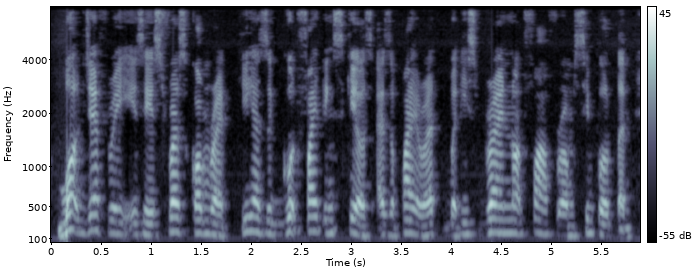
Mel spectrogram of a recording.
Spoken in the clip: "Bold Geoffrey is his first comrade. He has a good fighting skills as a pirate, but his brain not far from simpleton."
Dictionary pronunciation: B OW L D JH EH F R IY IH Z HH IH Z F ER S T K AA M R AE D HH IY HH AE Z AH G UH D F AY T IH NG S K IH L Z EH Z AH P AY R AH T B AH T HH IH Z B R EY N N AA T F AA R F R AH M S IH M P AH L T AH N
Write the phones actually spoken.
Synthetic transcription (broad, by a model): B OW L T JH EH F R IY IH S HH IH S F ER S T K AA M R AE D HH IY HH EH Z AH G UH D F AY T IH NG S K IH L S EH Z AH P AY R AH T B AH T HH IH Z B R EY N N AA T F AA F R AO M S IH M P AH L T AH N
